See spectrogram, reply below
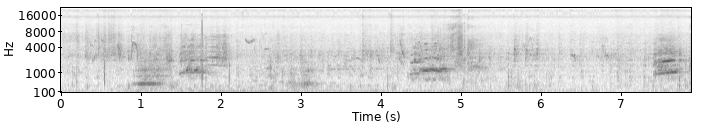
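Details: While ducks eat food and drink water, short nasal honks come in loose bursts about every two to three seconds, with softer grunting calls and low background hum between them.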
